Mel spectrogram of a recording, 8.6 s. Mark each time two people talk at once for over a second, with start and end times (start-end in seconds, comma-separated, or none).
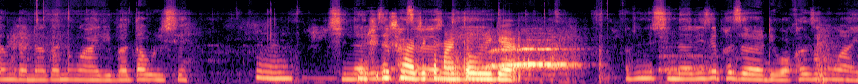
3.5-4.9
